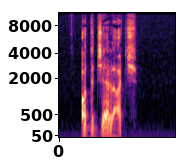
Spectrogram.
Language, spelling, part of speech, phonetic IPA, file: Polish, oddzielać, verb, [ɔdʲˈd͡ʑɛlat͡ɕ], Pl-oddzielać.ogg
